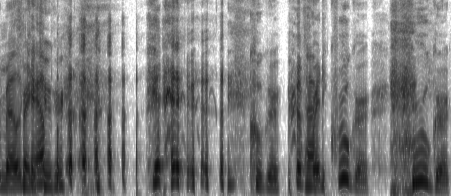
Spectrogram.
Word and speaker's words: Krueger: You said Cougar. Cougar? Like John Cougar Mellencamp? Freddy Cougar? Cougar. Freddy Krueger.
